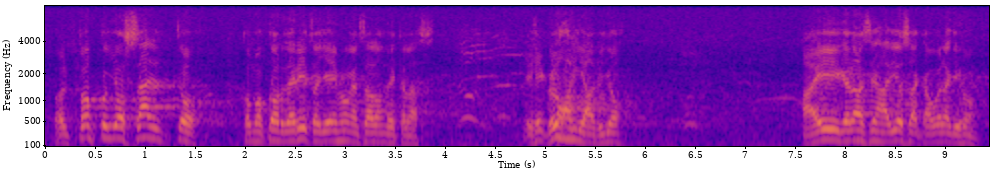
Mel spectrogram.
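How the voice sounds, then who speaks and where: An older man with a Puerto Rican accent preaching a fervent testimony sermon, breaking into shouted praise. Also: on the high side, a little hiss or hum. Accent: Puerto Rican Spanish. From Puerto Rico. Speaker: evangelist preacher. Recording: echoey hall, dull lo-fi recording.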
